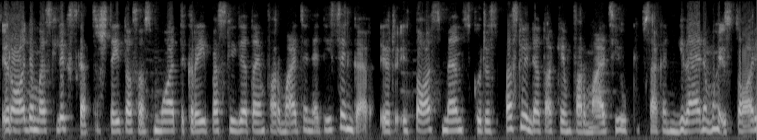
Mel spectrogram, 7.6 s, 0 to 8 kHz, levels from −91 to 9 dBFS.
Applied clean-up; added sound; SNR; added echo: neural separator model SepFormer DNS4.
